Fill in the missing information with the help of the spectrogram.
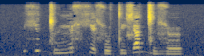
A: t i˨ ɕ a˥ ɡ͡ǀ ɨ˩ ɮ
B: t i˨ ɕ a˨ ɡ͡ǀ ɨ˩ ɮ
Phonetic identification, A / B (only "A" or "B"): A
